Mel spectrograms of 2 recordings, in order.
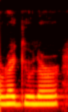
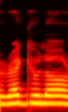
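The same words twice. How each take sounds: First: American "regular" ending in a clear R; American-accent demo of regular. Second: British "regular" with no final R; British-accent demo of regular. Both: Shown as a demonstration. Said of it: "and the same way".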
